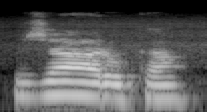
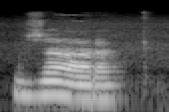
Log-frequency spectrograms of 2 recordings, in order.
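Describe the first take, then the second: First: The word has three syllables with a final vowel. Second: The word has two syllables without a final vowel. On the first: It is formal standard Arabic. "You want to be super fusha?" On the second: It sounds more like everyday dialect. "a little bit more like dialect, a little bit easier pronunciation"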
